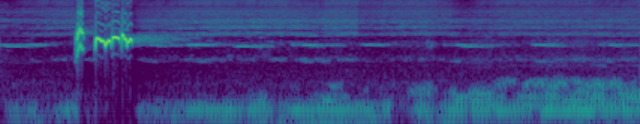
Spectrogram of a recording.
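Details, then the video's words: Sooty-headed bulbul calling rivals: one chirp and a short liquid warbled phrase, then a low murmuring rumble of background noise takes over. "Suara Burung KUTILANG GACOR Asli Tanpa ISIAN Ampun Untuk Suara Panggilan dan Masteran"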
